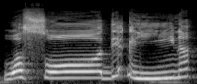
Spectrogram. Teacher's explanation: صاد کے اوپر کھڑی زبر ایک الف کے برابر لمبا ہوگا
